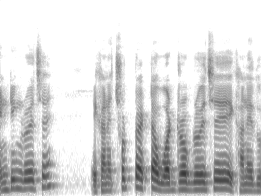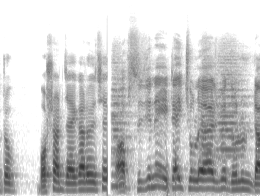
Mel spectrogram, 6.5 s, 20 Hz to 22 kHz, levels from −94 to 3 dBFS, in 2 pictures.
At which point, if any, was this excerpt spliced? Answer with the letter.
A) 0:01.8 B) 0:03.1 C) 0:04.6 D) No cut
C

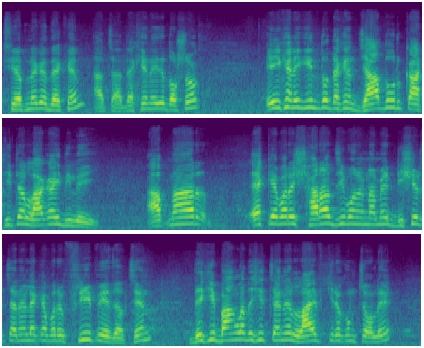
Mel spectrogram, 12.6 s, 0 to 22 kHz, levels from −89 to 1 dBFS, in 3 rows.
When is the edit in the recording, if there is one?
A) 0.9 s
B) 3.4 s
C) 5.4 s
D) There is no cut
D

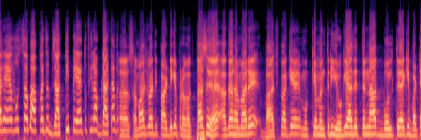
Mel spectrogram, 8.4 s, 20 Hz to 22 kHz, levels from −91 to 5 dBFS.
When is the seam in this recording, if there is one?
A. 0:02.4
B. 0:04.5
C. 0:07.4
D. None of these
A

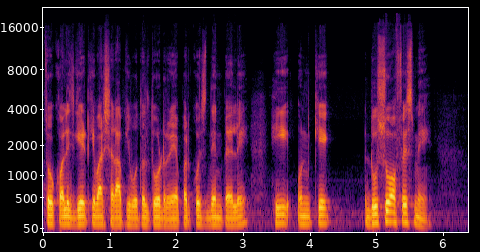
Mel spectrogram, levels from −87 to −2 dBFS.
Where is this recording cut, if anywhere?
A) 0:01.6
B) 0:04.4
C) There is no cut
C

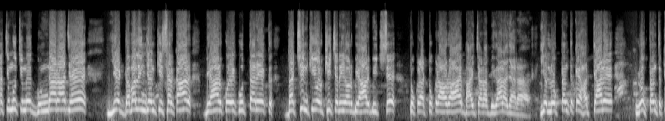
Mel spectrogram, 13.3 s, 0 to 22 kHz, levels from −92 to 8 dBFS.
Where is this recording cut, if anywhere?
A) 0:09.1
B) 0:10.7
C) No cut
B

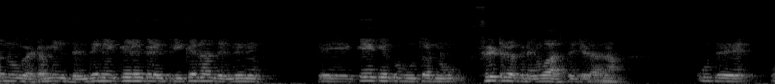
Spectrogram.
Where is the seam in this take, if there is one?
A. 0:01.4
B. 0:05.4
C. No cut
C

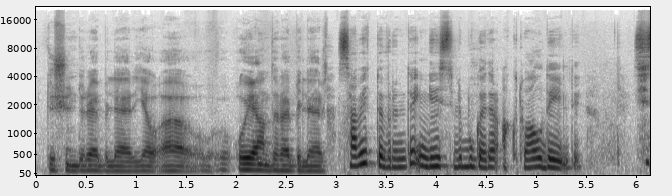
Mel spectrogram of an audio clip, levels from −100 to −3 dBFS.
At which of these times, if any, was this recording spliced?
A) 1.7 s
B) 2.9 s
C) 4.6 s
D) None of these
B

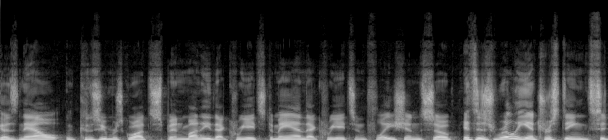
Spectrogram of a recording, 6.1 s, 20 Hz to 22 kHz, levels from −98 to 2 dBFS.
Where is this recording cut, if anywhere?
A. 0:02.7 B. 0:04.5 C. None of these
B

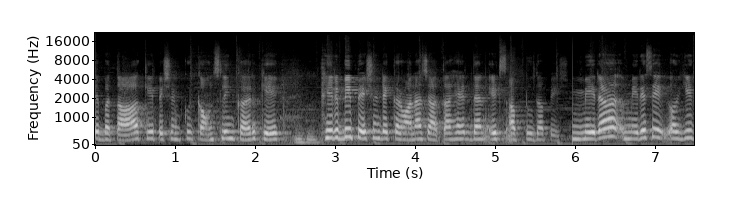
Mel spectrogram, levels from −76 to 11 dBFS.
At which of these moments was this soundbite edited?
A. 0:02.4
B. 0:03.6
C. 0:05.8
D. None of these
C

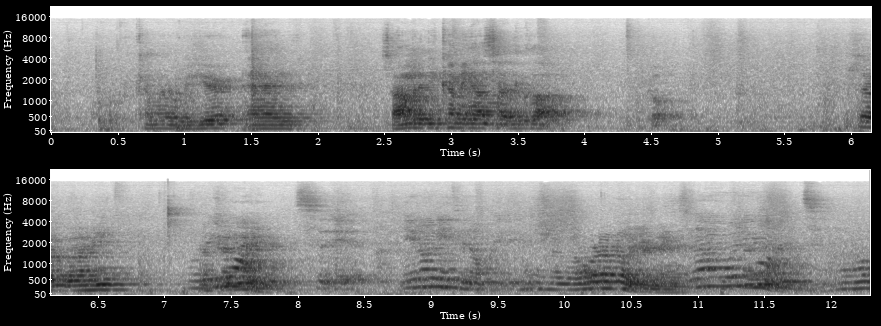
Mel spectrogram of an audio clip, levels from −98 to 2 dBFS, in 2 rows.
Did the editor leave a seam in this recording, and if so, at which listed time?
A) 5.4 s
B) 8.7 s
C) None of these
A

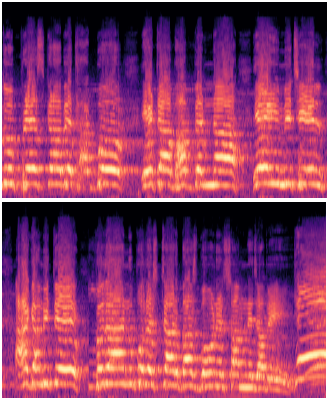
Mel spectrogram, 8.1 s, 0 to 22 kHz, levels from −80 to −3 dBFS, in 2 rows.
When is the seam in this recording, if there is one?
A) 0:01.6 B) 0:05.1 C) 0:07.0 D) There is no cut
B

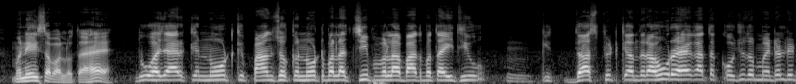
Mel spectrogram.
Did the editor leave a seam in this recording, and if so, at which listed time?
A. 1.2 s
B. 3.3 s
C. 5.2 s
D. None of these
A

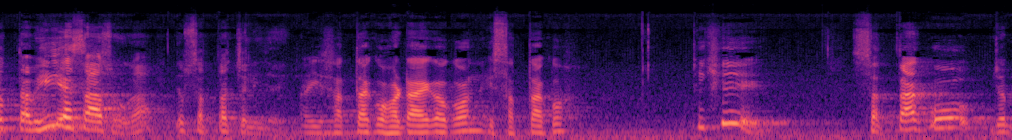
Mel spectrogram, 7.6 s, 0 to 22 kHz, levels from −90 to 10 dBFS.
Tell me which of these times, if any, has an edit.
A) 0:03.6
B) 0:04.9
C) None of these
C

